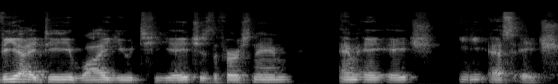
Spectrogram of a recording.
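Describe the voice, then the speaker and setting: In an American accent, a man speaks at a very slow pace with monotone, flat intonation. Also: fairly low pitch for a man. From Virginia. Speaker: podcast co-host. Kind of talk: casual chat.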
